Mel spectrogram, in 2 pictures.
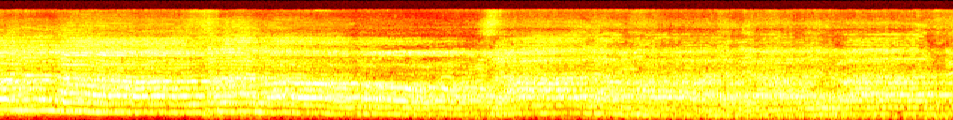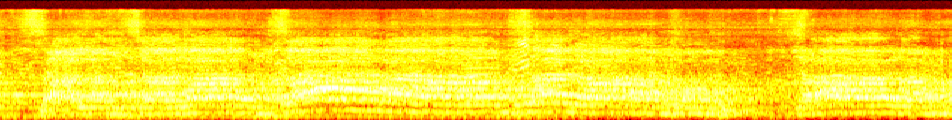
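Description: Men's voices chanting a Bengali jari gan, the folk song of the Karbala story, in long held phrases, with two brief breaks between lines, about six and a half and eleven and a half seconds in.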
